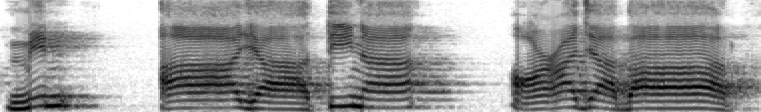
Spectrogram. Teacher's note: من نہ کی آواز نہیں آنی چاہیے. نون من کے نون پہ آواز جم جائے، رک جائے، پھر آگے حمزہ کی آواز نکلے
